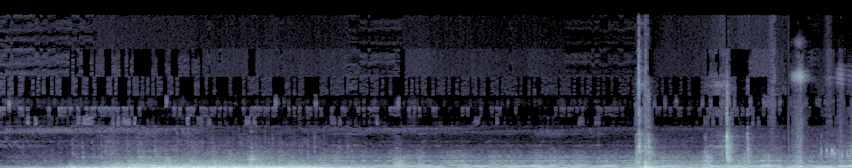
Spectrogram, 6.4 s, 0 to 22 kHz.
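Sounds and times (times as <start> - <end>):
low rumbling and shuffling: 0.0 - 6.3
thump and knocks as a woman loads something into a car: 4.8 - 6.1.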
